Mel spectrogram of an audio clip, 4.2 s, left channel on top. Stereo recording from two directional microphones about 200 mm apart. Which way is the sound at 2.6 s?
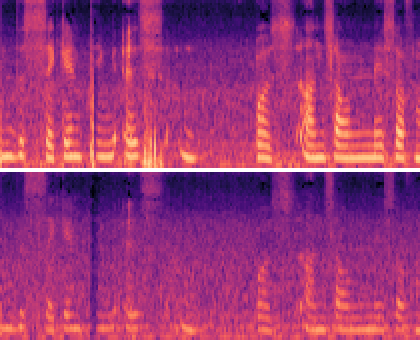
45° left (ahead or behind).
